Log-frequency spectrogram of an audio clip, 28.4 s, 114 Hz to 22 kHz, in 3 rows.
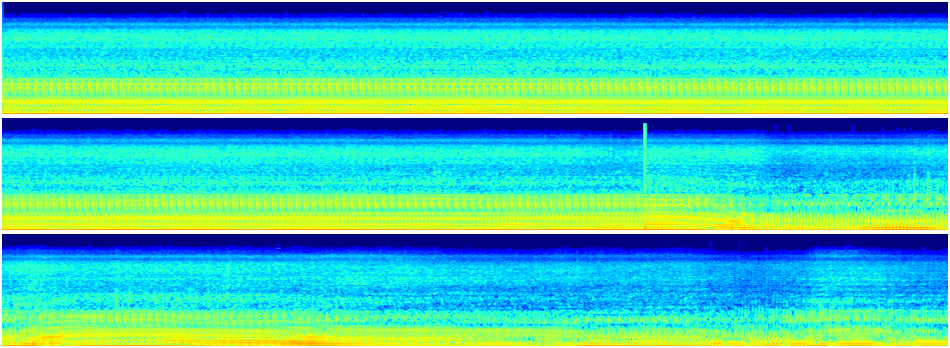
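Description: Toyota MR2 SW20 inline-four engine idling steadily. About halfway through there is a click, and then the engine note rises and falls unevenly as the car pulls away and manoeuvres.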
